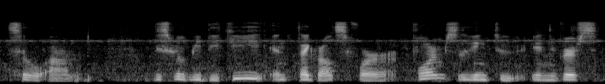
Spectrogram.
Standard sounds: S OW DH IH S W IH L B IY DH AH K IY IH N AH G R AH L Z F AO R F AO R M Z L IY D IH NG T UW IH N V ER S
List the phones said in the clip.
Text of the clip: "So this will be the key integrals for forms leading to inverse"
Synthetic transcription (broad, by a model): S OW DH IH S W IH L B IY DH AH K IY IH N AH G R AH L S F AO R F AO R M S L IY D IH NG T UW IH N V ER S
